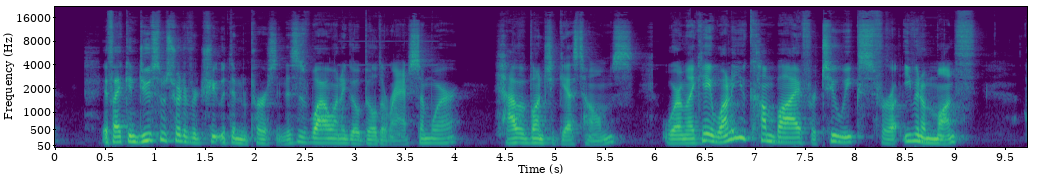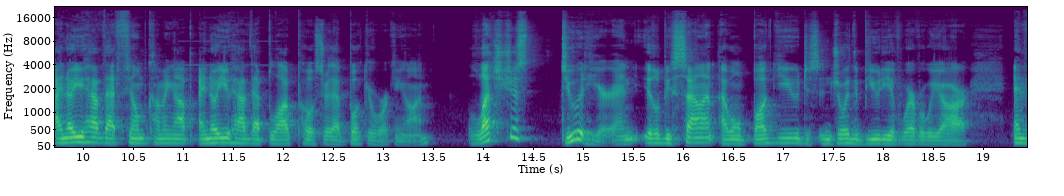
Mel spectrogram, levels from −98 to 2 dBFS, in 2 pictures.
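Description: No technical faults can be heard anywhere in the recording; the signal runs continuously without any interruption or disturbance.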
